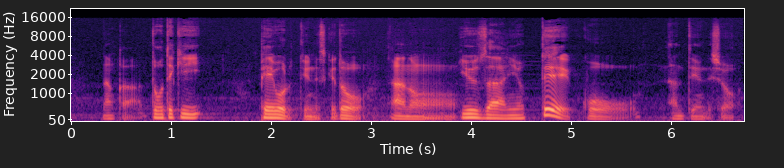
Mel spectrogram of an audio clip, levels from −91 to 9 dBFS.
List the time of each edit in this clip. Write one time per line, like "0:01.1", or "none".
0:03.9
